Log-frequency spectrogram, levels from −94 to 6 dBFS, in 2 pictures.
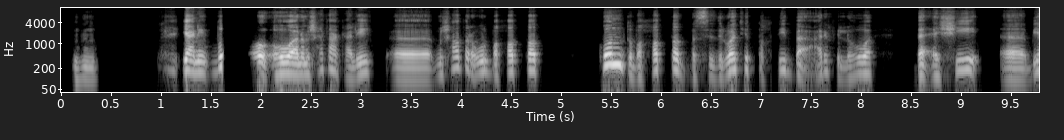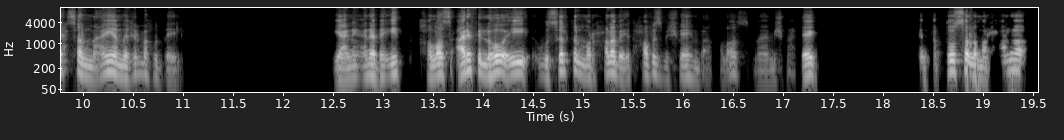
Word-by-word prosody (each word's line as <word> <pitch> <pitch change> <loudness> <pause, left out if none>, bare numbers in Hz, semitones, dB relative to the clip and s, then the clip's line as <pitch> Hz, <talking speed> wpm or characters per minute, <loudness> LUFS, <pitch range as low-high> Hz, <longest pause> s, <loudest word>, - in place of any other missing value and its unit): اهم، 100 -1 -13 0.9
يعني 160 -3 +7
ب 150 +7 +1 0.4
هو 450 - +11
هو 145 - +7
أنا 135 0 +3
مش 135 +6 -6
هاضحك 180 -2 -8
عليك، 150 +4 -5 0.2
آآ، - - +1
مش 350 - -14
هاقدر 210 0 -4
أقول 155 - -3
باخطط، 160 +1 -1 0.5
كنت 250 +1 +9
باخطط، 175 +1 -3
بس - - -7
دلوقتي 170 - 0
التخطيط 175 -3 -15
بقى - - -4
عارف 160 0 -13
اللي 110 - -14
هو 140 +4 -2 0.5
بقى 120 - -1
شيء 170 +7 -3 0.2
آآ، 100 0 -2
بيحصل 160 - -3
معايا 150 +8 0
من 120 - -4
غير 135 +4 -5
ما 135 - -10
آخد - - -21
بالي. - - -17 1.5
يعني 115 +3 -5
أنا 125 +1 +2
بقيت 125 +4 -4
خلاص 135 0 0
عارف 170 - +4
اللي 125 - +1
هو 155 - +7
إيه؟ 150 +2 +1
وصلت 160 +7 -3
لمرحلة 120 - -2
بقيت - - -5
حافظ - - -8
مش - - -23
فاهم 115 -4 -10
بقى - - -25
خلاص - - -17
ما 85 - -25
هي - - -20
مش 90 - -25
محتاجة. - - -1 1.0
أنت - - -18
بتوصل 165 0 +2
لمرحلة 170 +1 -3
155 Hz, 170 wpm, -24 LUFS, 125-175 Hz, 1.5 s, هو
